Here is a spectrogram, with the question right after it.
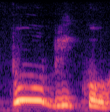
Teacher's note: Proparoxítona, a sílaba tônica é a antepenúltima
